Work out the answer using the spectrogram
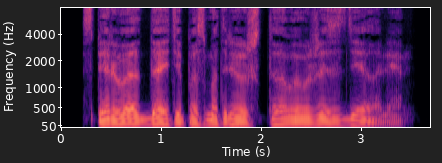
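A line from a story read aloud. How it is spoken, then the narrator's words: Sighing. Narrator (Russian): вздохнув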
